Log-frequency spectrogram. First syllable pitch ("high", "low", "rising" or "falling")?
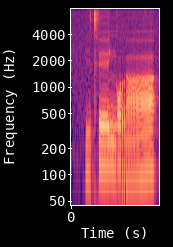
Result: low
